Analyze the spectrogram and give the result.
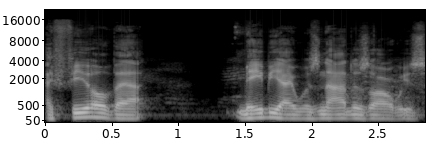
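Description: Someone with an American accent speaks at a moderate pace with ordinary pitch variation, on a very clean recording with a silent background. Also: man. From Chicago area, Illinois. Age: 60s. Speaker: retired school superintendent. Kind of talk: interview conversation.

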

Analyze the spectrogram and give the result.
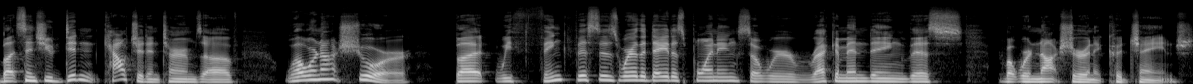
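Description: Very slow speech with very wide pitch swings comes through on a very clean recording with a silent background. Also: man, fairly high pitch for a man. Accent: Southern US. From US South, Mississippi. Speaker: institute director and scholar. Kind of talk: interview.

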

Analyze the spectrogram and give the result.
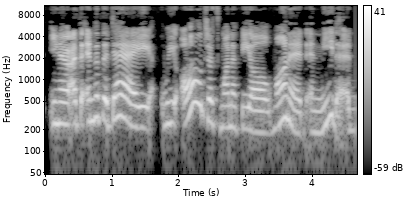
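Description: A woman with a high-pitched voice and a strong Eastern North Carolina accent speaks at a moderate pace with lively intonation. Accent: thick Southern (Eastern North Carolina). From US South, Eastern North Carolina. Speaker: podcast host, educator and healthcare provider. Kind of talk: reflective summary; interview conversation.

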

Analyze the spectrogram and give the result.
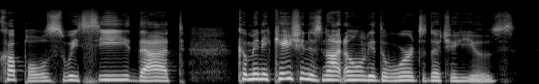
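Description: A woman speaks in a normal speaking voice at a fairly slow pace, medium in pitch with ordinary pitch variation. The recording is very clean over a silent background, with a dry, close sound and no echo. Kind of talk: casual conversation.

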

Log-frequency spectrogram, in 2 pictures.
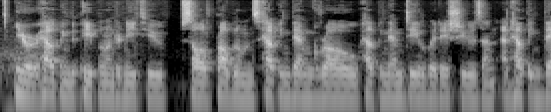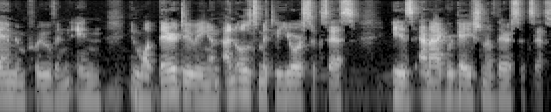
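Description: The man's tone is bright and sharp, his intonation monotone and flat. The recording is very clean, with a silent background. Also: medium pitch for a man, fairly quick pace. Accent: Dublin. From Ireland, Dublin. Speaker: tech company executive. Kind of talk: interview. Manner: halting, many repeated words.

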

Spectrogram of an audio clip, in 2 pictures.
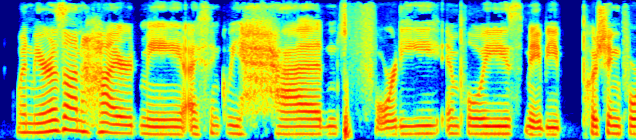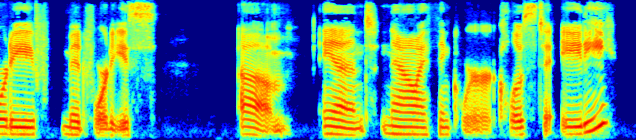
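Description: A woman with an American accent speaks very slowly in a very deep, low pitch with a bright, sharp tone and ordinary pitch variation. The sound is dry and close, with no echo. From Virginia, US (Fairfax). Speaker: sales and marketing manager at an IT company. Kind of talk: casual interview.

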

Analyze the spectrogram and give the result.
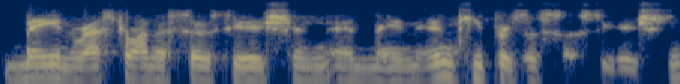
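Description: With monotone, flat intonation, a man speaks at a fairly high pitch. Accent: American. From California. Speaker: hospitality association president. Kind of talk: interview.

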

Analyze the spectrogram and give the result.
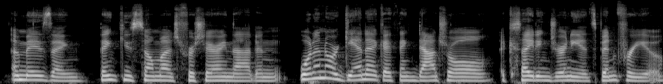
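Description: On a very clean recording with a silent background, a woman speaks at a moderate pace in a medium pitch with hardly any pauses. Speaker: podcast host. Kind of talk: interview conversation. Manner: animated.

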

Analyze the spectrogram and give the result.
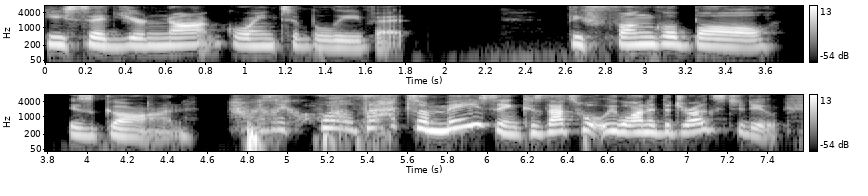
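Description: In a very clean recording with a silent background, a woman with a Canadian accent speaks at a moderate pace in a medium-pitched, somewhat breathy voice that makes very wide pitch swings. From Canada, Indian immigrant family. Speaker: evangelism ministry worker. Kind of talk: interview conversation.

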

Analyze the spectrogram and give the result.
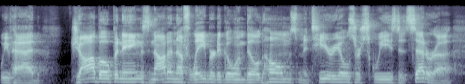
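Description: Audible room echo surrounds a man speaking in an energetic tone at medium pitch and a moderate pace. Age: 30s. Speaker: podcast host, real estate broker. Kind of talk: casual interview.

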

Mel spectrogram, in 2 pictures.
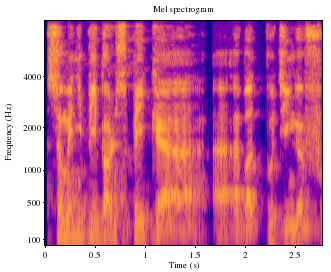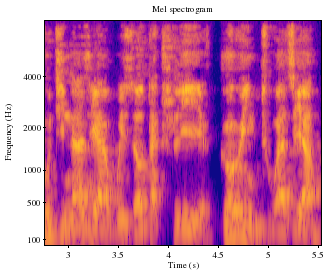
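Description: A man with a French accent speaks at a moderate pace, somewhat breathy. He hardly pauses and keeps his loudness very even. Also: medium pitch for a man, lively intonation. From France. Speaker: podcast host, company CEO. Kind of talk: interview.

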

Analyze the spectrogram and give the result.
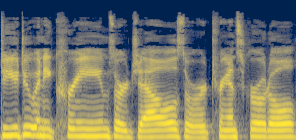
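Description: The recording is very clean and the background silent. A woman speaks in a plain, everyday voice at medium pitch, her intonation fairly even. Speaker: podcast host. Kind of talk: interview.

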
